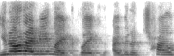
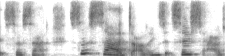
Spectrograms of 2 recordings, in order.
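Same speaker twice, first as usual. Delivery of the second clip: hushed, whispered, deliberately bad British accent; 11 dB quieter than usual. Chatting while getting drunk, slipping into a bad british accent. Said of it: "I have various very bad British accents".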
